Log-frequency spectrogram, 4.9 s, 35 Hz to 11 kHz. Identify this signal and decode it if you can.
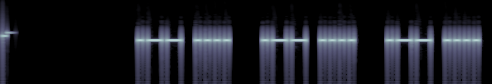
Morse code, heard as a keyed tone, about 25 wpm, 700 Hz. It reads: WH WH WH
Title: Multi-letter Phonemes Repeated 3x 25wpm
